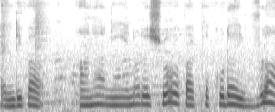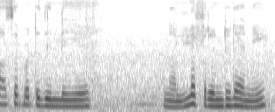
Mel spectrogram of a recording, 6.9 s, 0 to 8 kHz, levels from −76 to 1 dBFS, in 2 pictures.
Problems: background sounds at intervals, low volume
